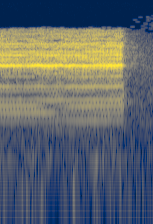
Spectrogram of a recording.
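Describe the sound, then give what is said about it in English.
A doorbell buzzer sounds in one loud, steady, harsh electric buzz lasting just over a second, then cuts off abruptly, leaving a faint hum. No one speaks. “Oh, see who's at the door, will you, dear?”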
